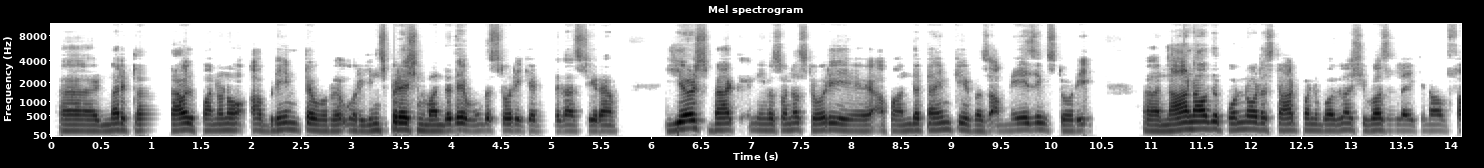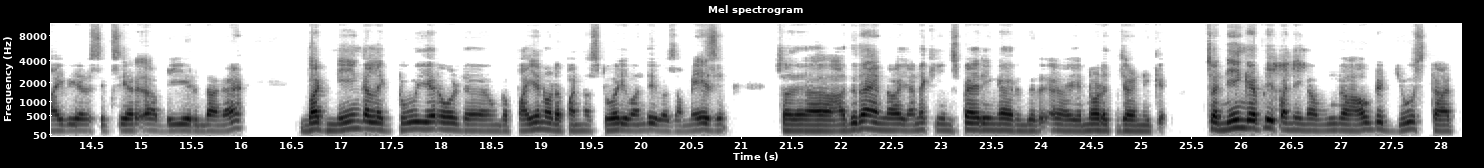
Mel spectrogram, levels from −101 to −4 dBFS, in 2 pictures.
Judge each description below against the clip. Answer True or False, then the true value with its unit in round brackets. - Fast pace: True (140 wpm)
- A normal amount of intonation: False (2.2 semitones)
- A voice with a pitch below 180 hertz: True (140 Hz)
